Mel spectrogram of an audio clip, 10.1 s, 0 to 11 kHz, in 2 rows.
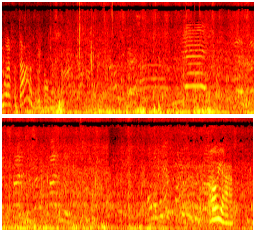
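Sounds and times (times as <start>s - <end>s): wind rumble on microphone: 0.0s - 8.5s.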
